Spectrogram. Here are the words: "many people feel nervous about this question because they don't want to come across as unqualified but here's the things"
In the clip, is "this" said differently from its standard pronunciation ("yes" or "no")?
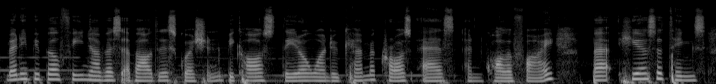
no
